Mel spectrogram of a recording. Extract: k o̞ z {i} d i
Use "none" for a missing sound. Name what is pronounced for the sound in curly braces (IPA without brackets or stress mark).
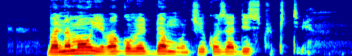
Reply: a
